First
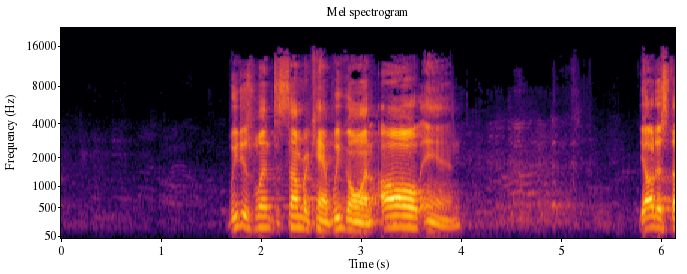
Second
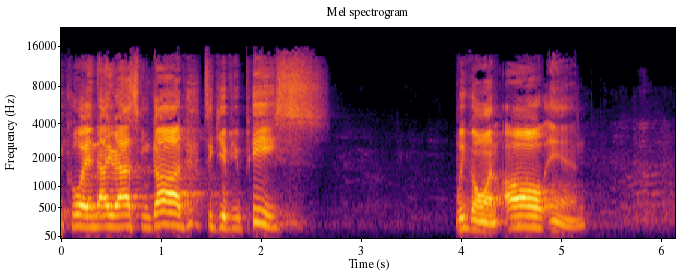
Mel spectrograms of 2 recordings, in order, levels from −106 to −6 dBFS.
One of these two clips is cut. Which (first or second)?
second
